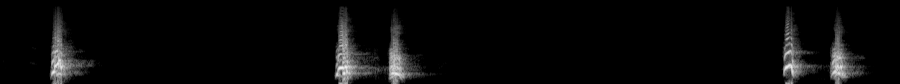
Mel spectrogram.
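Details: Isolated short, sharp dog barks, single or in pairs, spaced several seconds apart against a silent background.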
